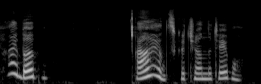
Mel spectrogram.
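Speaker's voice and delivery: low-key friendly tone, not gushing. Showing how a groomer greets a dog on the table, friendly. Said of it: "to be friendly could be".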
